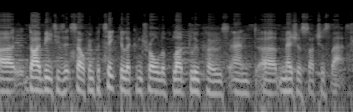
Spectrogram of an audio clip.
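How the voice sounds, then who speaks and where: A man with a British accent speaks in a medium pitch with monotone, flat intonation at a moderate pace, hardly pausing, amid noticeable background noise. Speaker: pharmaceutical company executive. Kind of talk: TV business interview. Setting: stock exchange market site.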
